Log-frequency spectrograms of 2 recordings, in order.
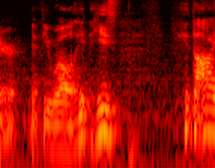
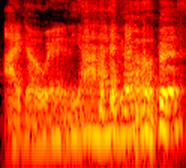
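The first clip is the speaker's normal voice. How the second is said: laughing ogre line; 8 dB louder, much slower than usual. Acted. Ogre character, laughing mid-line.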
